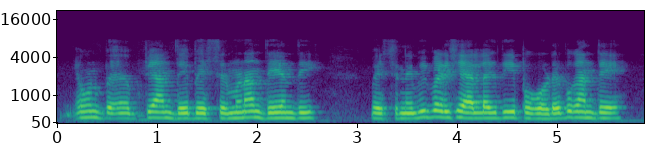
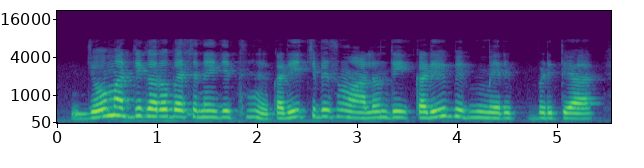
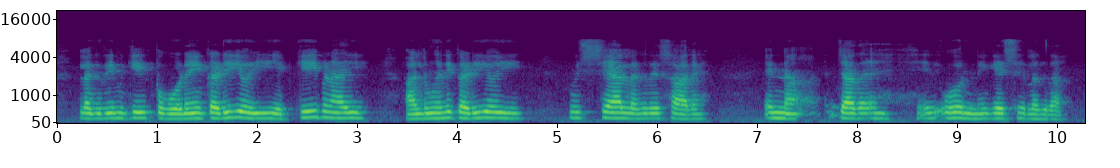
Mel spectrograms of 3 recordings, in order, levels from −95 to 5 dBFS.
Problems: none marked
